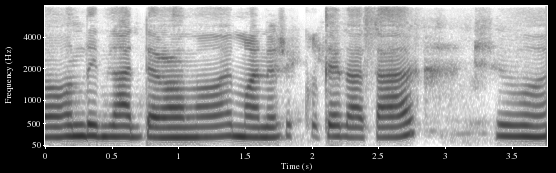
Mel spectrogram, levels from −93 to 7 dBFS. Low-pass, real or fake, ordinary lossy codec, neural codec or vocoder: none; fake; none; codec, 16 kHz, 1 kbps, X-Codec, HuBERT features, trained on balanced general audio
